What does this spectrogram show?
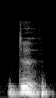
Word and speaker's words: deux: بعض الحروف في أرقام معينة تُكتب ولكن لا تُنطق. على سبيل المثال، "deux". يوجد حرف "x"، لكنه صامت. في كلمة "trois " يوجد الحرف "s".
